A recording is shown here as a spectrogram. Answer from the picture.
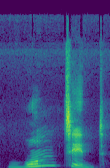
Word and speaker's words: wanted: In the past, it becomes wanted, wanted. W, O, N, T, I, D.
